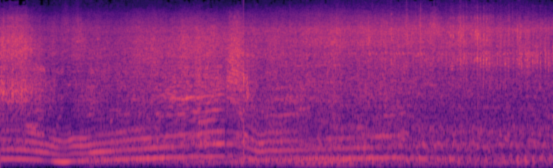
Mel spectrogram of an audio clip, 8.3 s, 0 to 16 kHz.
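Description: Honda S2000's inline-four engine on an autocross run: the revs drop about a second in, climb steadily for a couple of seconds, dip sharply again about three and a half seconds in, then climb once more and fade as the car pulls away.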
